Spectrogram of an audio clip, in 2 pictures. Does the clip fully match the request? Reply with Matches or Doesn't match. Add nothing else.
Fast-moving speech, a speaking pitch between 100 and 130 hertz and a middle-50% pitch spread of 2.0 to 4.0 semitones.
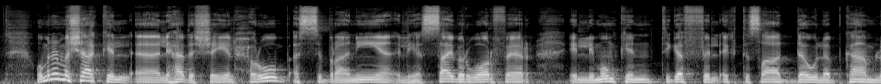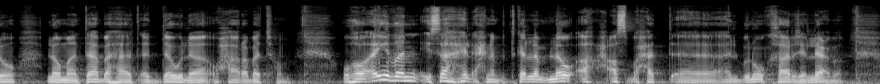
Doesn't match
